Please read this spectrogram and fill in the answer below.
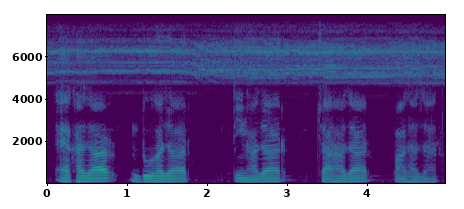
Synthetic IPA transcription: ekɦəd͡ʒaɾ | d̪uɦəd͡ʒaɾ | t̪inɦəd͡ʒaɾ | t͡ʃaɾɦəd͡ʒaɾ | pãt͡ʃɦəd͡ʒaɾ

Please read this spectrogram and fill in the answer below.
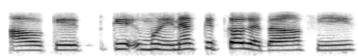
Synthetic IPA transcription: awket̪kiməinjak̪̚kit̪̚kaɡʱɛt̪afiːs

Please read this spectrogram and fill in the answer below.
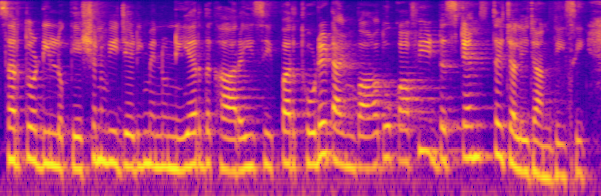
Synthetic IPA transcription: səɾt̪ʊaːɖiːloːkeːʃənʋiːd͡ʒeːɽiːmɛ̃ːnũːniːjəɾd̪ɪkʰaːɾəiːsiːpəɾt̪ʰoːɽeːʈaːiːmbaːd̪õːkaːfiːɖɪsʈɛnst̪eːt͡ʃəliːd͡ʒãːnd̪iːsiː

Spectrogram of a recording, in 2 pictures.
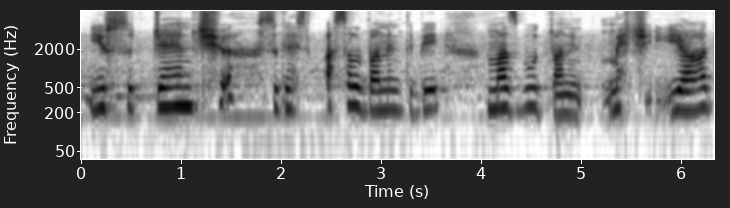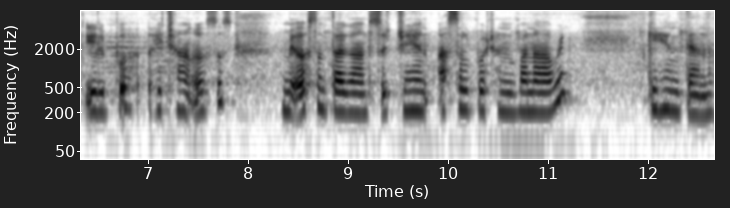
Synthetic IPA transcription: jusɨt͡ʃeːnt͡ʃʰisɨɡɐsʲ | ɐsɐlbɐnɨnʲt̪ɨbemɐzbuːt̪̚bɐnɨnʲ | met͡ʃʰijaːd̪ilʲpɨɦit͡ʃʰaːnəːsɨs | miʔəːsɨnt̪ɐɡaːnsɨt͡ʃeːnɐsɐlpəʈʰɐnbɐnaːwin | kiɦint̪ʲanɐ

